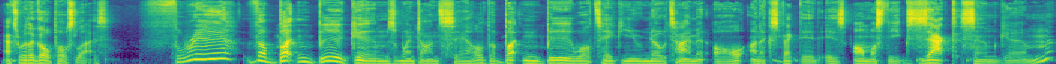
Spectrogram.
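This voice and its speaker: A man hosting a podcast, giving casual, rambling gaming commentary with little acted-out asides. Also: mid-range voice. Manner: rambling, animated asides, acting out little quotes. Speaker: podcast host.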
